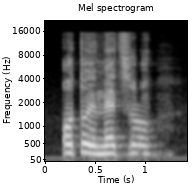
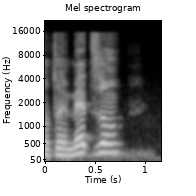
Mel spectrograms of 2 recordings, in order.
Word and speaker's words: Otto e Mezzo: 8.5, Otto e Mezzo, pronounced, what's it called, Otto e Mezzo,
